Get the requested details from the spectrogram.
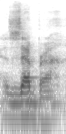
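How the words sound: It is said in a British accent.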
